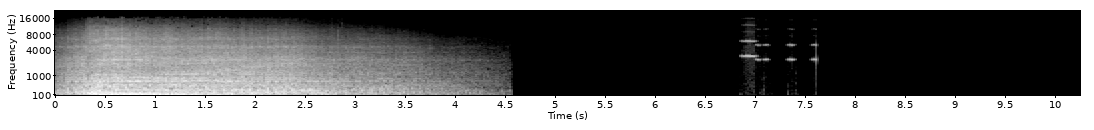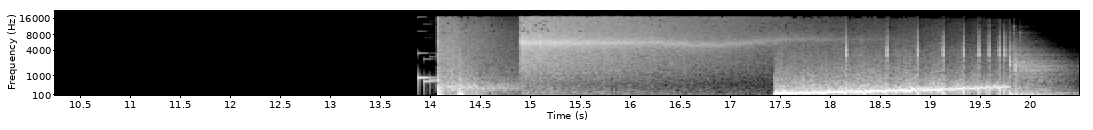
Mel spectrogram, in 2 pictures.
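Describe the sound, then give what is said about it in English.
A bus engine in the video game Stardew Valley rumbles and accelerates, its tone sweeping upward. Before it comes a burst of noise, then silence broken by a few quick electronic beeps. “Traveling to Stardew Valley bus stop. Stardew Valley 0.5 miles away.”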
